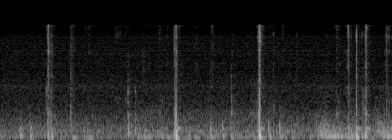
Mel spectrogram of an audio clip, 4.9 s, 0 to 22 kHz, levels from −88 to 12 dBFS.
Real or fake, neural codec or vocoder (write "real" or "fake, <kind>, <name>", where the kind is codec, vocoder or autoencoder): fake, vocoder, Vocos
